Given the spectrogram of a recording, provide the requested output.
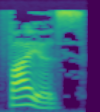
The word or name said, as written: fiyas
